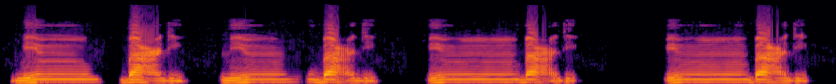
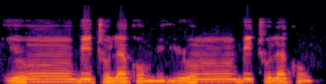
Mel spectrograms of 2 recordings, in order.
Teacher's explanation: When you're pronouncing your noon sakina and then ba that comes after it, you will slightly change your noon to meme. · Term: Iqlab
